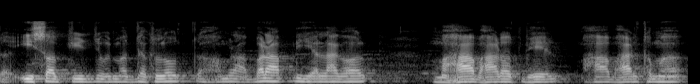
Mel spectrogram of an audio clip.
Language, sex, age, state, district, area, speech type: Maithili, male, 60+, Bihar, Darbhanga, rural, spontaneous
